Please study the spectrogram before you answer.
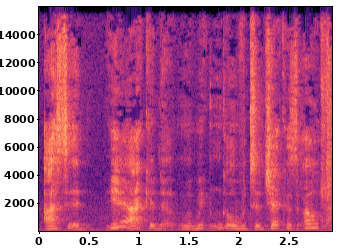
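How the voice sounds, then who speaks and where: A woman's voice: medium pitch, fast, noisy background. A woman with an American accent chatting casually as an agreeable, supportive conversation partner. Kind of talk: casual chat.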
